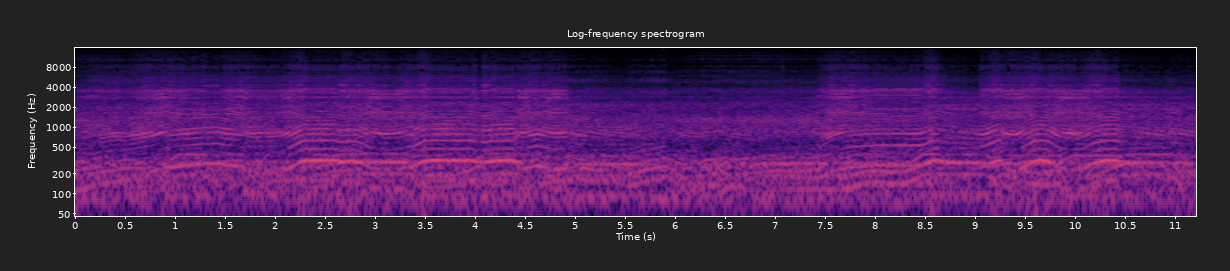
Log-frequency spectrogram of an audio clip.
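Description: A Yamaha YZ 250 two-stroke dirt bike with an FMF exhaust in the Monster Energy Supercross 6 video game whines steadily at high revs, rising and falling with repeated throttle blips and shifts over a continuous loud drone.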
